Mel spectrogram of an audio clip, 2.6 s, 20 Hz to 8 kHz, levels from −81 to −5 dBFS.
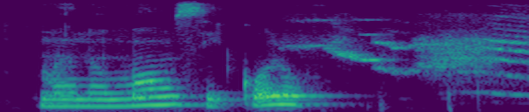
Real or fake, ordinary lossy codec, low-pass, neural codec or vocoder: real; Opus, 24 kbps; 7.2 kHz; none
